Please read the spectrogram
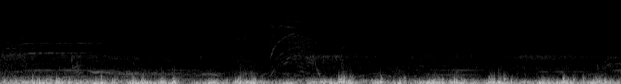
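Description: Radio-controlled model airplanes flying overhead, their motors giving faint whines that drift in pitch, with one rising sweep about halfway through as a plane passes. A heavy uneven low rumble sits under them throughout.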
